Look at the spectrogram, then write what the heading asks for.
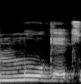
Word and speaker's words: mortgage: sometimes okay so a mortgage notice you don't pronounce the T okay and when you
